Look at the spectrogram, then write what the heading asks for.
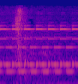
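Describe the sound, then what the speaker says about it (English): A telephone bell rings once in a brief, steady electronic trill of two tones, moderately loud against a quiet background. "The phone's ringing"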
